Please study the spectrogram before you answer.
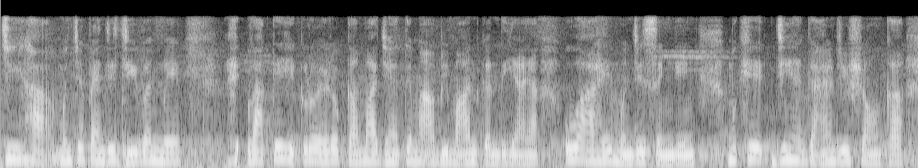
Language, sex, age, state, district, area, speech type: Sindhi, female, 45-60, Delhi, South Delhi, urban, spontaneous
